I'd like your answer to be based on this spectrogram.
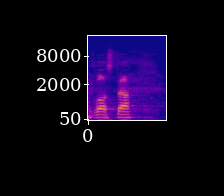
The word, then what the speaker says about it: Gloucester: I asked my New South Wales friend how to pronounce it. They said Gloucester.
